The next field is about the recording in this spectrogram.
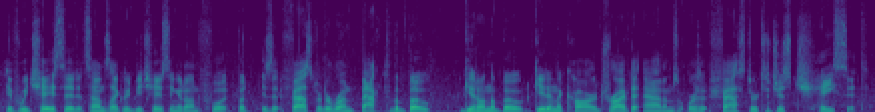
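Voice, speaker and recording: A man's voice: on the low side, a little fast, few pauses, fairly bright tone. A man playing a tabletop roleplaying game, casually talking through what his character does.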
